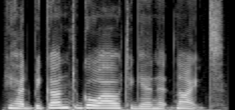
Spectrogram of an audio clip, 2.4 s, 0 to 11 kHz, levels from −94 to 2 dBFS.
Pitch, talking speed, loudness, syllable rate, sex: 230 Hz, 230 wpm, -15 LUFS, 5.1 syllables/s, female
